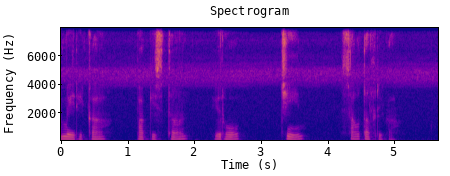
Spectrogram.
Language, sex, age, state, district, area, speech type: Goan Konkani, female, 45-60, Goa, Canacona, rural, spontaneous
